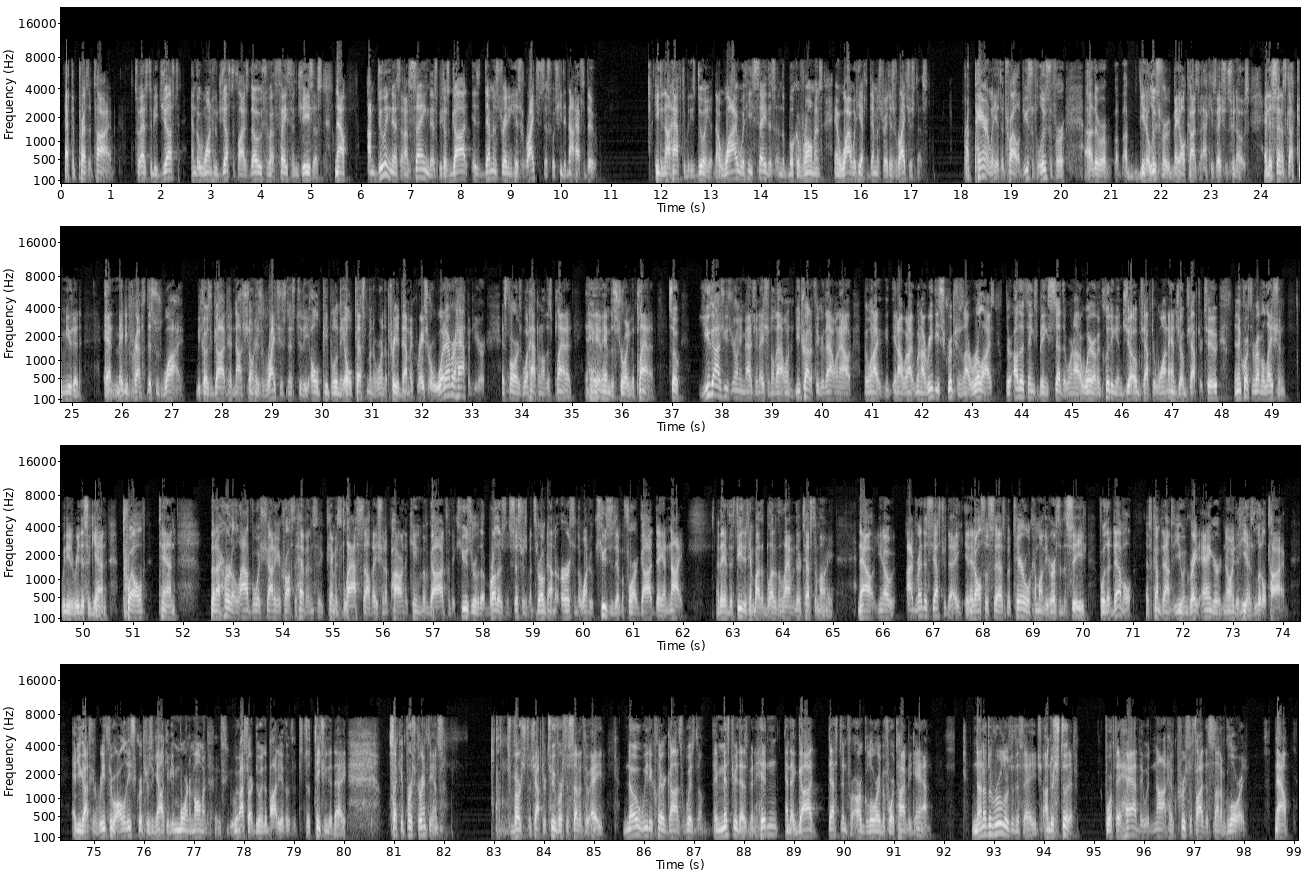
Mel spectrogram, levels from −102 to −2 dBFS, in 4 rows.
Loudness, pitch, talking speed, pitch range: -21 LUFS, 115 Hz, 235 wpm, 105-135 Hz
